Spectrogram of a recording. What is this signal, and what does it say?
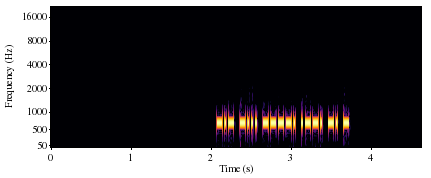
Morse code, heard as a keyed tone, about 51 wpm, 700 Hz. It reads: KB9PNT
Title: USA Call Signs - 6 Characters - 50wpm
